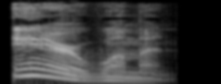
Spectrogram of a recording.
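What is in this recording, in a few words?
"airwoman", British English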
